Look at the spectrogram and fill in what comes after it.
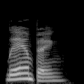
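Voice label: "lamping", British English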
